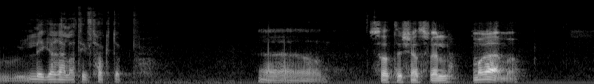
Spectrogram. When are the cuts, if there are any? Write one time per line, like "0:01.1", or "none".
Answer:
0:02.4
0:04.7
